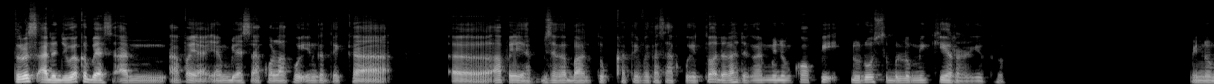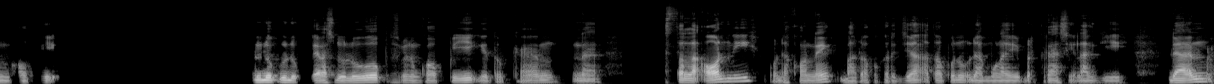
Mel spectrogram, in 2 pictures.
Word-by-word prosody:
Terus, 140 +4 +9
ada 105 -1 +8
juga 100 +3 +7
kebiasaan, 90 0 +3
apa - - -4
ya, - - +2
yang 90 +1 -2
biasa 85 -1 -1
aku - - -5
lakuin 85 0 0
ketika, - - -1 0.6
eee, 80 -2 +1
apa 105 0 -1
ya, 90 -4 +2
bisa 90 +1 -4
ngebantu 90 -2 -2
kreativitas - - -6
aku - - -5
itu, - - -5
adalah 100 +3 +2
dengan 100 0 -4
minum 100 -1 0
kopi 105 +1 -4
dulu, 100 +4 +1
sebelum 95 -4 -3
mikir, 100 0 0 0.2
gitu. 80 - -10 1.9
Minum 85 0 -2
kopi. 85 -1 -7 1.9
Duduk-duduk 100 -1 +5
di - - -68
teras 90 0 +3
dulu, 95 +4 +5
habis 100 -2 -18
itu, 95 - -10
minum 90 -1 -3
kopi, 95 +3 -1
gitu 85 - -6
kan. 100 +5 -4 0.2
Nah, 80 -1 -3 0.7
setelah 95 -2 +2
on 130 +4 +7
nih, 160 +2 -1
udah 85 -1 -6
connect, 95 +8 -1
baru 80 -3 -5
aku - - -15
kerja, - - -3
ataupun, 100 +1 -3
udah 85 0 -1
mulai 85 0 -2
berkreasi 85 -2 -6
lagi. 85 -1 -5 0.4
Dan, 105 +8 +4
95 Hz, 135 wpm, -24 LUFS, 85-100 Hz, 1.9 s, Terus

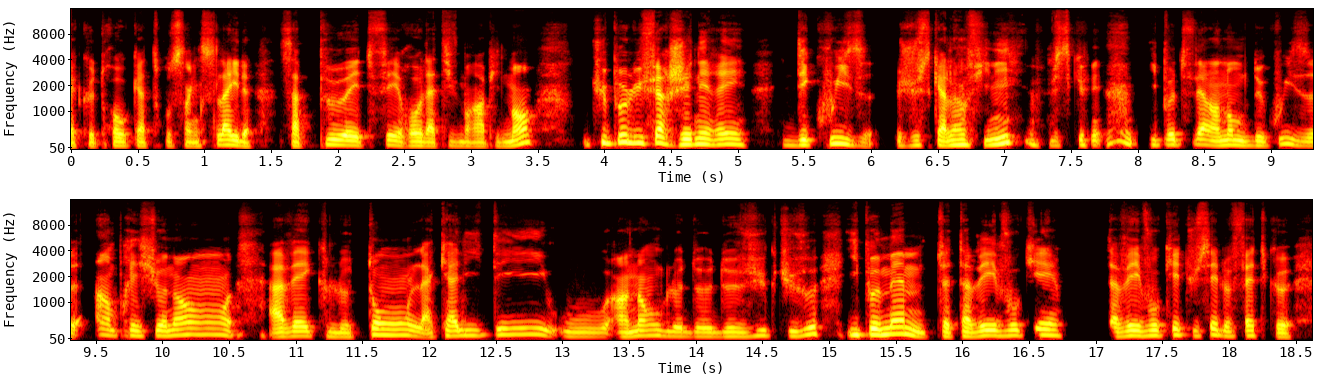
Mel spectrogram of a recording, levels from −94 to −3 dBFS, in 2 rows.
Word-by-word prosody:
a - - -8
que - - -7
3 - - -1
ou - - -2
4 - - -4
ou - - -7
5 95 -1 -2
slides 125 -2 +3 0.2
ça - - 0
peut 130 -3 +2
être 110 - -1
fait 120 -2 -1
relativement 100 -1 0
rapidement. 100 - +1 0.4
Tu 175 - +2
peux 195 - +6
lui 175 -2 +5
faire 170 -1 +6
générer 135 0 +4 0.2
des 120 +2 0
quiz 140 -11 -1 0.2
jusqu'à 115 +3 0
l'infini 130 +7 +3 0.2
puisqu'il 125 - -6
peut 130 -1 +1
te 135 - -12
faire 135 -3 +2
un 110 - +4
nombre 120 -3 +2
de 110 - -1
quiz, 120 -2 -6
heu, - - -2
impressionnant, 140 +3 -1 0.3
avec 120 +3 +2
le 100 -2 -4
ton, 145 0 0
la 115 - 0
qualité 150 +4 -2
ou 105 -1 -6
un 110 +3 +2
angle 125 -5 -2
de 110 0 -3
de 110 +1 -5
vue 110 +5 -5
que - - -21
tu 120 - -4
veux. 165 +7 0 0.2
Il 150 0 +1
peut 155 -1 +7
même- 160 -9 +4
tu - - -2
as - - -8
tu 110 - -6
avais 125 +5 +3
évoqué 135 +2 0 0.4
tu - - +1
avais 130 +4 +3
évoqué 135 +3 0
tu 125 -5 -11
sais, 150 +4 -1
le 120 -3 -3
fait 130 +3 -3
que 100 -1 -2
130 Hz, 205 wpm, -25 LUFS, 110-145 Hz, 0.4 s, peut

